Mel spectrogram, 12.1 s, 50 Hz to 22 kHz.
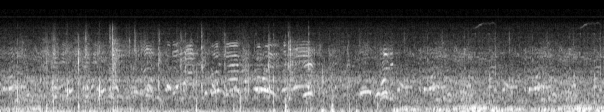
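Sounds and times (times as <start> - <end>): players shouting: 0.0 - 12.0
hockey sticks hitting ball: 0.3 - 8.9.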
